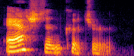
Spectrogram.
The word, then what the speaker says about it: Ashton Kutcher: I thought it was Ashton Kutcher. – It really is. I just said it wrong.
